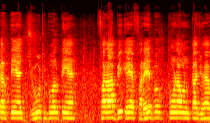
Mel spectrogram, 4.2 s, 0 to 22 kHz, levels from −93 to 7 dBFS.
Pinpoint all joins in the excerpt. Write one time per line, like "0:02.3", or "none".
none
